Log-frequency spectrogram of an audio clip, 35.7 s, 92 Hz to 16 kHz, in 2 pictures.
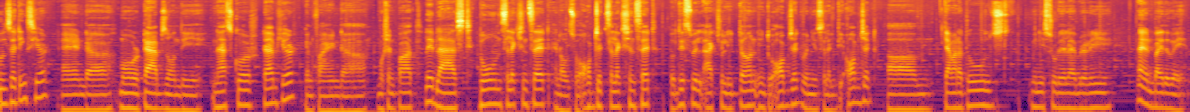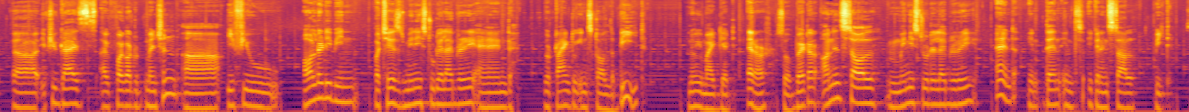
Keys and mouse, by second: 0.0 alt+middle click, 4.7 click, 5.2 click, 6.3 drag, 7.1 click, 14.9 click, 15.7 click.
